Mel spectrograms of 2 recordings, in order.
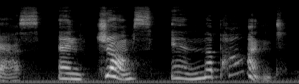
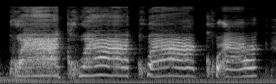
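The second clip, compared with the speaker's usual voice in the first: high, loud quacking duck voice; raucous quacks and a high greeting; shouting duck; 8 semitones higher, 5 dB louder, slower than usual. A narrator's reading. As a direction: blare it out as a noisy cartoon duck. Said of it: "shouts Dottie".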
